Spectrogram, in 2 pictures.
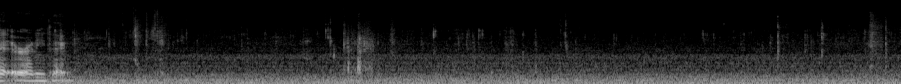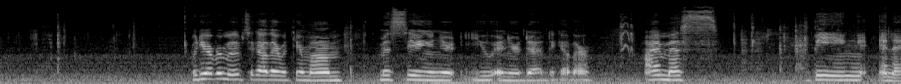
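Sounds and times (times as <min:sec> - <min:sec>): car cabin hum: 0:00.0 - 0:18.0
chewing: 0:01.0 - 0:06.2.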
